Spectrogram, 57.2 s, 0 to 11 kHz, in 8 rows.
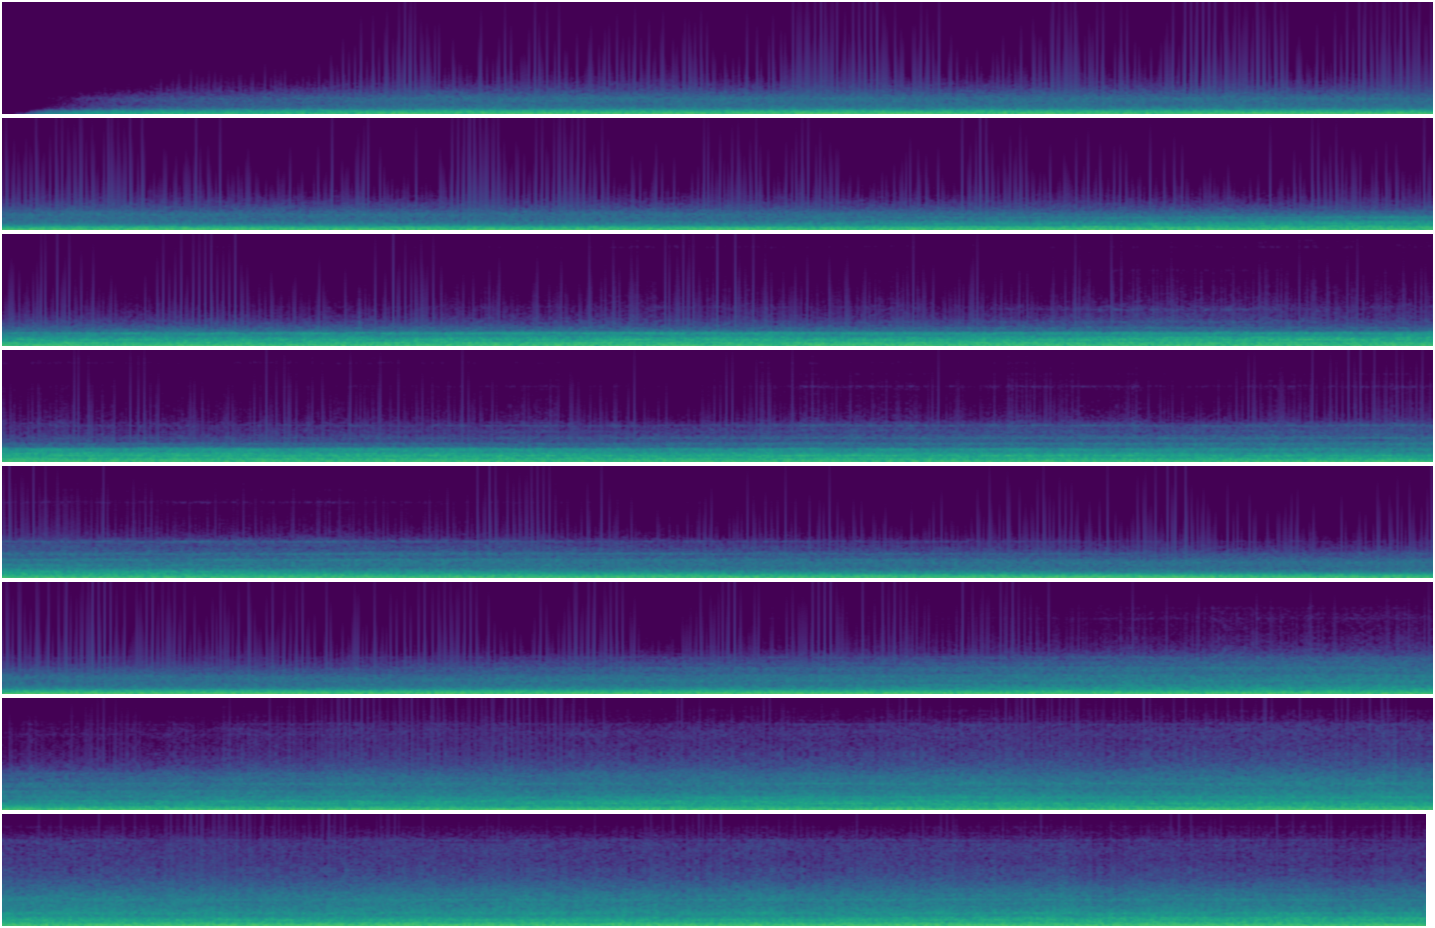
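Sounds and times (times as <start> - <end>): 
drone: 0.4 - 57.2.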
